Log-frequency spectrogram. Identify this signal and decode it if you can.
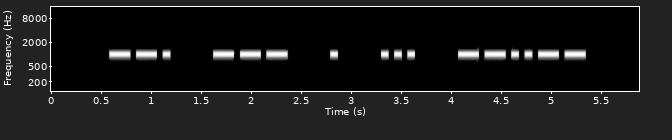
Morse code, heard as a keyed tone, about 18 wpm, spaced as for 12 wpm, 1000 Hz. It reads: GOES,
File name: qotdfiles / 12wpm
